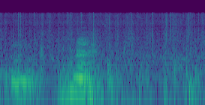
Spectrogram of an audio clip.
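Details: Nelore calves from fixed-time artificial insemination. A brief low lowing comes first, then a louder rising moo about a second long, with a quiet outdoor background.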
